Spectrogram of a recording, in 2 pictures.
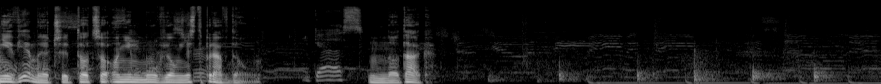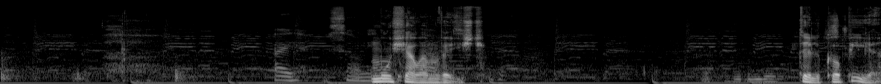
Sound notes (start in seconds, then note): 9.8 sighs; 15.8 whispering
